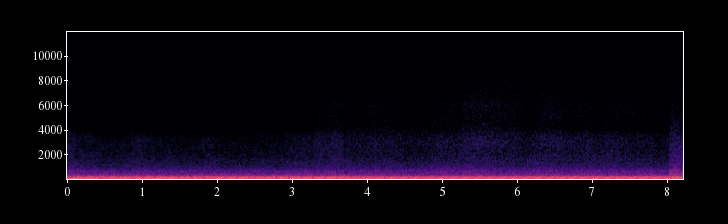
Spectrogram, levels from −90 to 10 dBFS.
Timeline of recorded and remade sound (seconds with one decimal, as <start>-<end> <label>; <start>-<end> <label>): 0.0-1.9 remade; 1.9-2.5 recorded; 2.5-3.8 remade; 3.8-8.2 recorded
